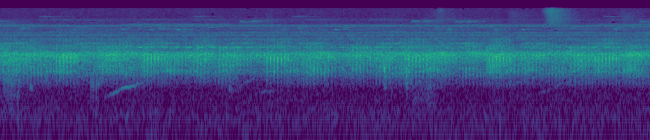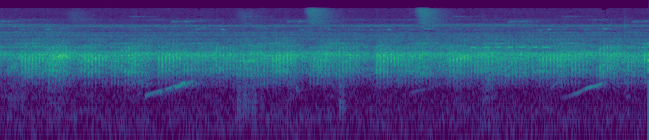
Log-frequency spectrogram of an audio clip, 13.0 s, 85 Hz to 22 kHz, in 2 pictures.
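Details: Frogs at night in Kubah National Park, recorded on a Panasonic GH4: a dense, steady chorus of high buzzing calls, with a few short rising swept notes around 1, 8 and 12 seconds.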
